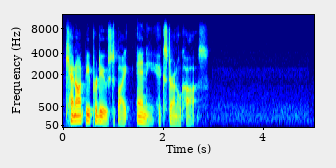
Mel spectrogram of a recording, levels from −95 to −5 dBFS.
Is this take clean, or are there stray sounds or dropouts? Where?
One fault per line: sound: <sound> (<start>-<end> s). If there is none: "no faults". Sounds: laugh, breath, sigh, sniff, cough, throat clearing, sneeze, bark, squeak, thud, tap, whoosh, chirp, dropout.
no faults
